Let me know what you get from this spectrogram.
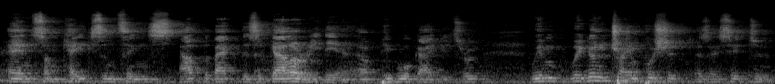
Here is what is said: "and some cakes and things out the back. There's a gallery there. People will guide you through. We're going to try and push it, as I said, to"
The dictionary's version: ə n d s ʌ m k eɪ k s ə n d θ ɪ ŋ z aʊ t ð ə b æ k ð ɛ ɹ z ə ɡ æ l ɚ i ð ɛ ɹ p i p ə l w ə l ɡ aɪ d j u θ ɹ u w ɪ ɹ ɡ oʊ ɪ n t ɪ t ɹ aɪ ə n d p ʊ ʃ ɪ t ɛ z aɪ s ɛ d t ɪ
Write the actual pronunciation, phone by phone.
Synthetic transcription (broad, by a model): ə n s ʌ m k eɪ k s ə n θ ɪ ŋ z aʊ t ð ə b æ k ð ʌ ɹ z ə ɡ æ l ɚ i ð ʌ ɹ p i p l w ə l ɡ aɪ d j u θ ɹ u w ɪ ɹ ɡ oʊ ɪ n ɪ t ɹ aɪ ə n p ʊ ʃ ɪ t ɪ z aɪ s ɛ d t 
